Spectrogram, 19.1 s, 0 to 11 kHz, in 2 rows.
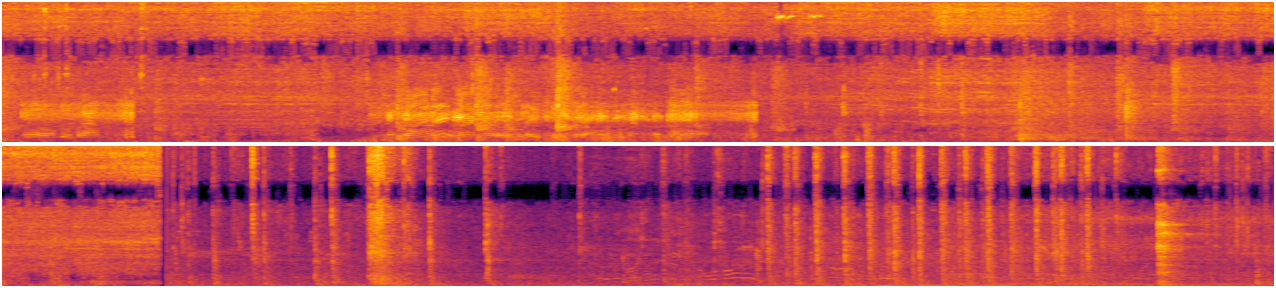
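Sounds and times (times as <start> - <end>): steady rumble: 0.0 - 7.0.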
